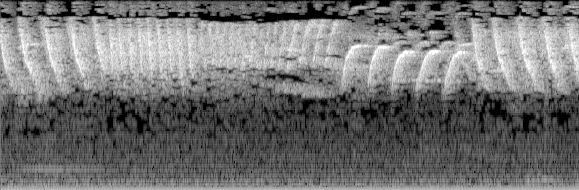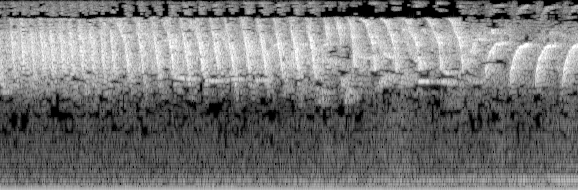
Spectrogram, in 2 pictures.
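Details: Canary learning to sing, delivering a continuous stream of high, rolling trills of rapidly repeated sweeping notes, with the tempo and pitch shifting between phrases, over a faint low hum.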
